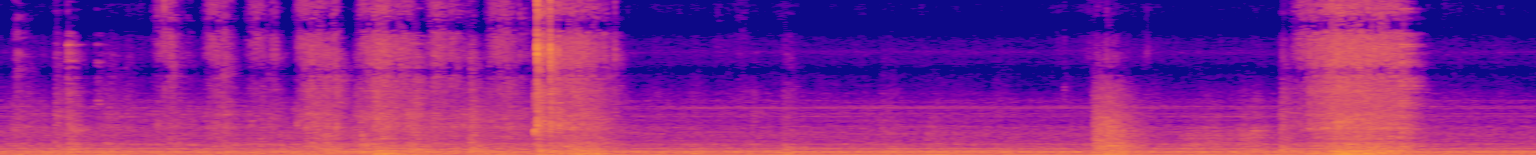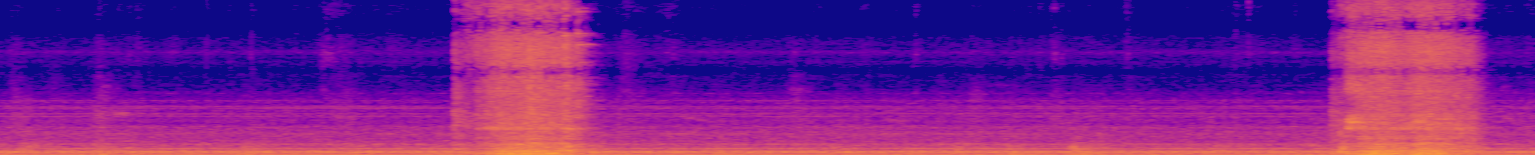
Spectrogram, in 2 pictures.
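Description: A sewing machine stitches trousers with a steady, quiet mechanical hum, and louder bursts of rubbing or sliding fabric handling return roughly every five to six seconds.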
